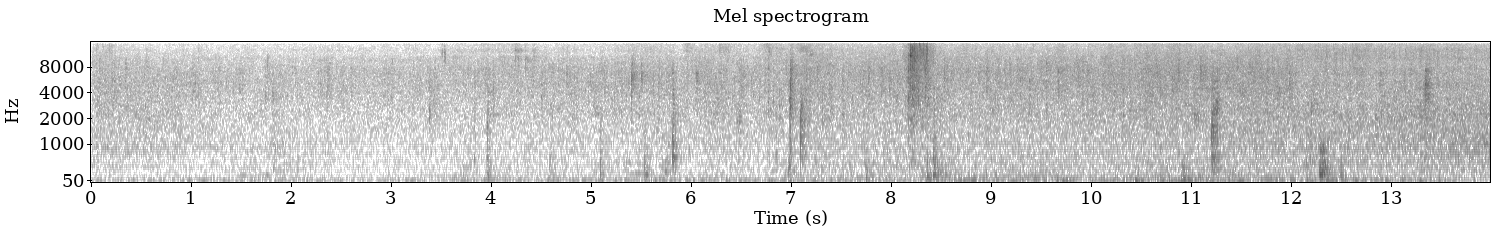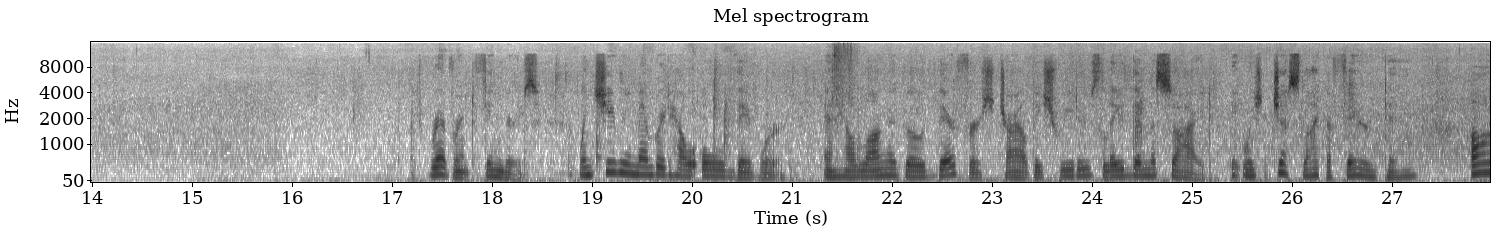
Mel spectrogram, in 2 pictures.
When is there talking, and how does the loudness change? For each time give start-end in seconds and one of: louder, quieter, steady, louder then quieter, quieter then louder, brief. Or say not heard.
17.2-27.9 steady.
